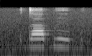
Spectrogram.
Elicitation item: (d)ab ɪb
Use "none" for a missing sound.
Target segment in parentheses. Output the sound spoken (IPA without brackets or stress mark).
d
